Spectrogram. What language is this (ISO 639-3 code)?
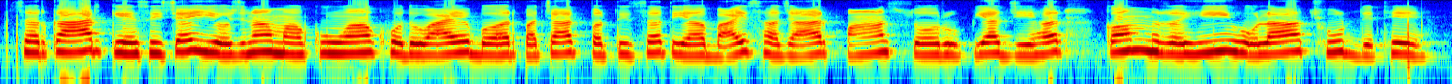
hne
